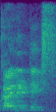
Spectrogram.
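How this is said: It is pronounced the Indian way. "Indians में हम लोग काइनेटिक्स काइनेमेटिक्स बोल देते हैं"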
